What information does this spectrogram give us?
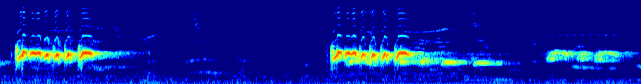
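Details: Trapping lure call of a zebra dove. Two loud stuttering phrases of fast pulses near the same pitch, the second dropping into a lower tail, then a shorter softer wavering coo.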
